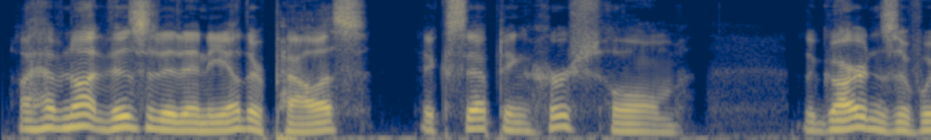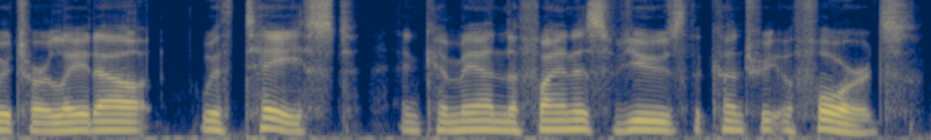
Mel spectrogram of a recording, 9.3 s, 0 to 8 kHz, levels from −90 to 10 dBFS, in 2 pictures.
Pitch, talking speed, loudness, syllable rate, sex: 145 Hz, 170 wpm, -18 LUFS, 5.3 syllables/s, male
